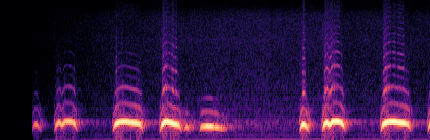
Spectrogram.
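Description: An owl gives a run of about eight short, hollow hoots, each slightly arched in pitch, spaced irregularly at roughly half-second to one-second intervals.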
